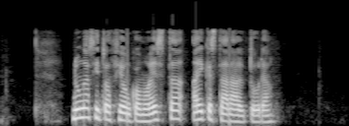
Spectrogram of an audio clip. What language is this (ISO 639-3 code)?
glg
